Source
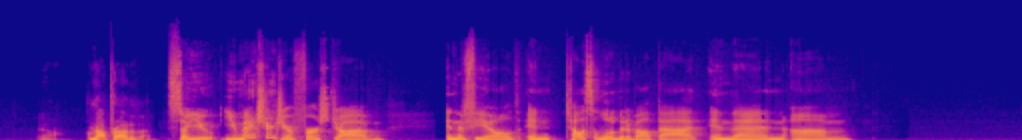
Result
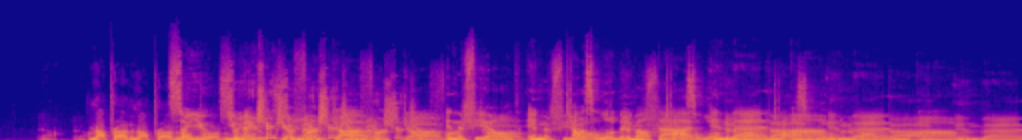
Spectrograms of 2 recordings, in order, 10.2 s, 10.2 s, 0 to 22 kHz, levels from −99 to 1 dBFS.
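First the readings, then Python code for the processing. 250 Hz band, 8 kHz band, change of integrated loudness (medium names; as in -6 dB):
-1.5 dB, -1.5 dB, -2.5 dB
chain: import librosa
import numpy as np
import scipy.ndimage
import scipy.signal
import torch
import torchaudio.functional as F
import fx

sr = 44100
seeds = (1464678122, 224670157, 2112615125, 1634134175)

y = fx.echo_pitch(x, sr, ms=298, semitones=-2, count=2, db_per_echo=-3.0)
y = y * 10.0 ** (-4.0 / 20.0)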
